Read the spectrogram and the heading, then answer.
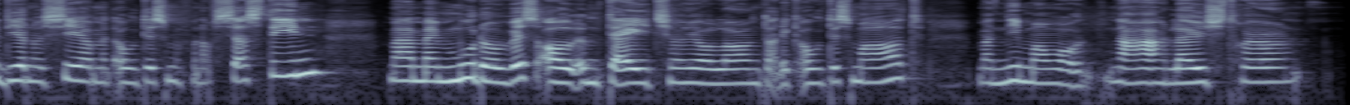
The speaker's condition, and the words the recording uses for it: Deafness. Dus daarom praat ik ook zo geweldig nu.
